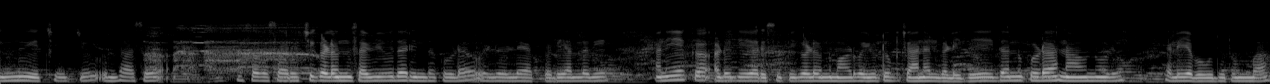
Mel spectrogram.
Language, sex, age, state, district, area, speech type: Kannada, female, 45-60, Karnataka, Dakshina Kannada, rural, spontaneous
